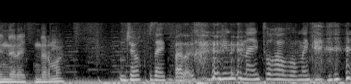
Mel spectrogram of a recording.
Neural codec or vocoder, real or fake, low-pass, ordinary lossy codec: none; real; 7.2 kHz; none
